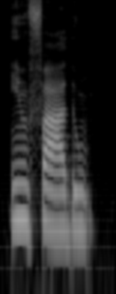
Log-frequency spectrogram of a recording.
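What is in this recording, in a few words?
"infadu", Sardinian, female; Ideale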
